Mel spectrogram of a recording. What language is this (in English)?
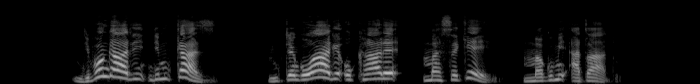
Nyanja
